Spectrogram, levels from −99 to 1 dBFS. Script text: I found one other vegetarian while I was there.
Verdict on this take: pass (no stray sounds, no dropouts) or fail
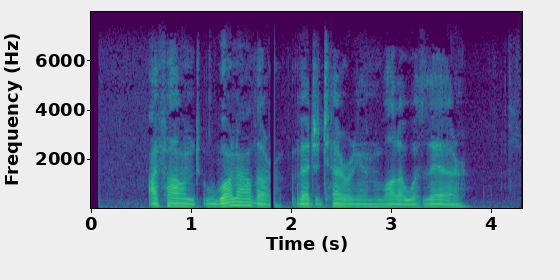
fail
